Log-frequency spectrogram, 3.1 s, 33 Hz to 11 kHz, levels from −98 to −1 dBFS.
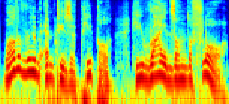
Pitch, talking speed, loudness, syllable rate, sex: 140 Hz, 215 wpm, -16 LUFS, 5.6 syllables/s, male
